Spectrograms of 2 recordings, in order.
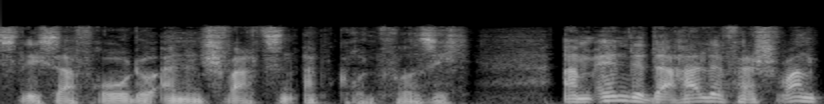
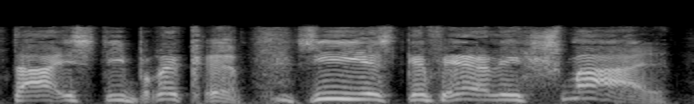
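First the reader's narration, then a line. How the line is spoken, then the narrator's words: Called out. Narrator (German): rief Gandalf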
